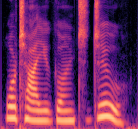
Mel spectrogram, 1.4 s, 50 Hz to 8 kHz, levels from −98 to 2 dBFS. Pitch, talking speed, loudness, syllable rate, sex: 200 Hz, 260 wpm, -15 LUFS, 5.7 syllables/s, female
